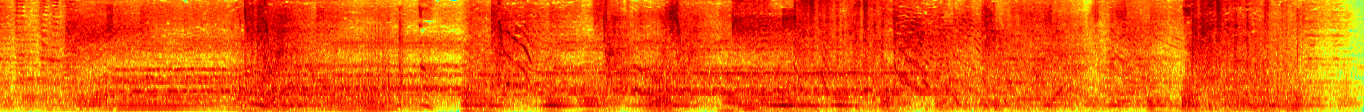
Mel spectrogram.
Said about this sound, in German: Was ihr da brummen hört, das sind Laser. Oder besser gesagt, das, was man sich in Hollywood unter Lasern halt so vorstellt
